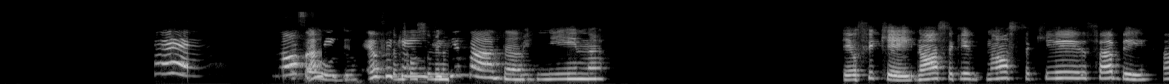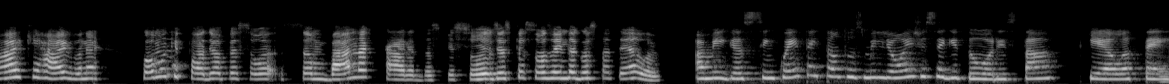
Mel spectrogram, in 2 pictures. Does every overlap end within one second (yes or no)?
no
